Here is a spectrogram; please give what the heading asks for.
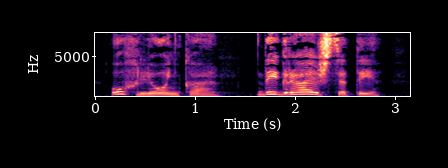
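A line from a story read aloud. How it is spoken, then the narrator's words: Sighing. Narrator (Russian): вздохнула Лола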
